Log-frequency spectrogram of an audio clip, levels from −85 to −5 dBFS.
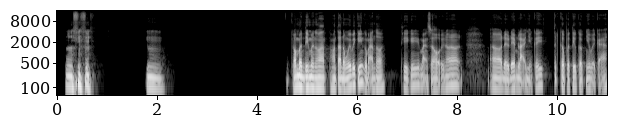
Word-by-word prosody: Ừm. 105 -2 +2 1.5
Ừm. 95 -3 0 2.6
Còn 100 +2 +5
mình 105 -3 +7
thì 100 - +5
mình 100 -1 +5
hoàn 100 0 +4
hoàn 95 -2 -2
toàn 90 +1 +3
đồng 90 +1 +3
ý 105 - +5
với 120 - +3
kiến 135 +3 +1
của - - 0
bạn 95 - -2
thôi. 95 +2 0 0.3
Thì 95 -2 -3
cái 115 +4 -2
mạng 110 - -4
xã - - -4
hội 90 +3 -2
nó, 115 +3 -1 0.6
ờ, 95 -1 0
đều 90 -2 0
đem 95 +2 +1
lại 90 - -1
những 85 -2 -5
cái 110 +4 -2 0.2
tích - - -8
cực - - 0
và - - 0
tiêu 100 - -1
cực 80 -3 -4
như 95 - -1
vậy - - -3
cả. 95 +3 -6
100 Hz, 195 wpm, -22 LUFS, 95-105 Hz, 2.6 s, mình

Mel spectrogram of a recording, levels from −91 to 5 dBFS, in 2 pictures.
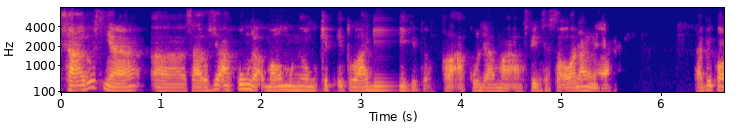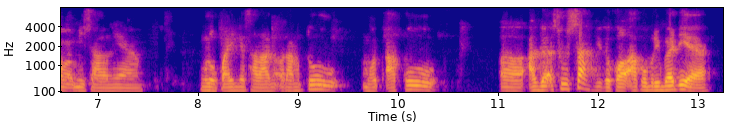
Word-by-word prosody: seharusnya, 145 - +1
eee, 110 -2 -3
seharusnya 120 +7 0
aku 155 - -8
nggak - - 0
mau 120 +2 +1
mengungkit 135 -2 -4
itu 135 - -8
lagi 135 +3 -1
gitu, - - -13
kalau - - 0
aku - - -17
udah 110 - -3
maafin 105 +2 -4
seseorang 120 +1 -1
ya. 100 -1 -1 0.8
Tapi - - -5
kalau 130 -5 +2
misalnya 110 -2 -3 0.6
ngelupain 120 -1 +1
kesalahan 115 -2 0
orang 120 -1 -2
tuh 160 -3 0 0.2
menurut 120 0 -6
aku, 140 +3 0 0.6
eee, 115 -1 +2
agak 135 +2 +4
susah 175 -6 +3
gitu 120 -2 -1
kalau 120 - +7
aku 130 - +4
pribadi 140 +2 +7
ya. 105 0 +3
120 Hz, 150 wpm, -19 LUFS, 115-135 Hz, 0.8 s, kalau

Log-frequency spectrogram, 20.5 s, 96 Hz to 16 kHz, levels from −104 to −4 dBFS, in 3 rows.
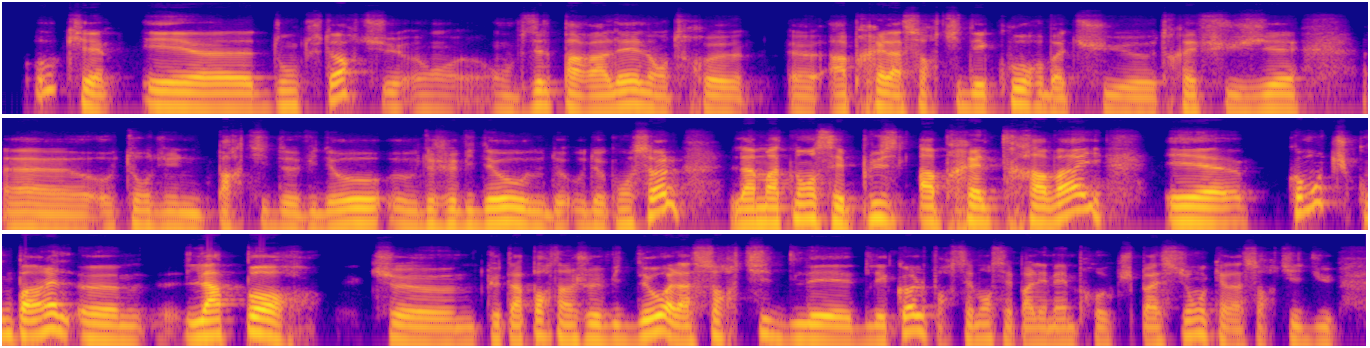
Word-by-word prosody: OK. 290 - -4 0.3
Et 135 -2 +2
heu, 130 0 +2
donc, 140 +2 -7
tout 185 - -3
à 215 - +6
l'heure 220 - -11
tu 130 -8 -10
on 120 -1 -13 0.2
on 115 -3 -12
faisait 140 +7 -3
le 135 - -8
parallèle 130 +3 +1
entre, 110 -1 -5 0.2
heu, 110 -1 -7
après 120 +4 -2
la 125 - +4
sortie 130 0 -8
des 125 -1 -2
cours, 145 -5 -2
bah, 105 - -3
tu, 110 +2 -10
heu, 105 -1 -5
te - - -16
réfugiais, 115 +1 -4 0.4
heu, 100 -2 -4
autour 115 +2 -8
d'une 105 -1 -6
partie 115 - -8
de 110 0 -7
vidéos 120 +6 +1
ou 125 -3 -6
de 125 - -4
jeux 125 +2 -3
vidéo 130 +4 +4
ou - - -5
de 110 - -7
ou 115 +1 -11
de 115 - -4
consoles. 125 +2 +1 0.2
Là 130 +1 +4
maintenant, 135 +4 +3
c'est 145 -4 +2
plus 160 +2 -2
après 145 +1 +5
le 135 - -6
travail. 150 - +4 0.3
Et 145 -1 +6
heu, 135 0 +3 0.2
comment 220 +10 0
tu - - -7
comparerais 165 +4 +6
l - - -2
hem, 130 -3 +1 0.2
l'apport 160 +2 +6 0.3
que, 115 -5 0
mmh, 115 +1 -10
que 130 - -4
t'apporte 135 +4 -2
un 130 - 0
jeu 135 +1 -1
vidéo 130 +9 +4
à - - +9
la 120 - +4
sortie 155 +5 -5
de 135 -1 -10
l'é 130 -3 +3
de 115 +1 -13
l'école? 190 +11 +1
Forcément, 130 0 -8
c'est 135 - -9
pas 110 - -4
les 115 - -7
mêmes 110 0 -7
préoccupations 115 +8 -6
qu'à - - -7
la 105 - -7
sortie 120 +4 -11
du 115 -1 -12
125 Hz, 230 wpm, -22 LUFS, 115-140 Hz, 0.4 s, à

